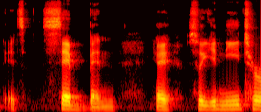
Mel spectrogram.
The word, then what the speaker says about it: Sebben: of the whole song save bin is not saving it save bin okay so you need to remember your double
